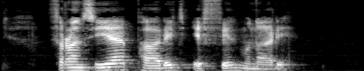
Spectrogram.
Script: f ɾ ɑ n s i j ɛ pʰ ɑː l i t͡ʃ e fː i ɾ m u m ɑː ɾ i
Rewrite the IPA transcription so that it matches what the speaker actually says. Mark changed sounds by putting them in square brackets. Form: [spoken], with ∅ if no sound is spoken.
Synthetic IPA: f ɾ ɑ n s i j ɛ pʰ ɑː [ɾ] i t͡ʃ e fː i [l] m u [n] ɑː ɾ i

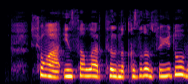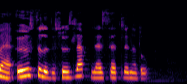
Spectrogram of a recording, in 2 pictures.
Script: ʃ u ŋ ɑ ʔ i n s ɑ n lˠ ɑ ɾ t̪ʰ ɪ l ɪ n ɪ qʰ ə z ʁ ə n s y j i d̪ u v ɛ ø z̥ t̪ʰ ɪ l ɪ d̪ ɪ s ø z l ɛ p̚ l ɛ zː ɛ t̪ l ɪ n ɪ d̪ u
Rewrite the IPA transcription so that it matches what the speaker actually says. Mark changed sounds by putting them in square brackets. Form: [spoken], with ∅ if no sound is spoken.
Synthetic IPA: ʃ u ŋ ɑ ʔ i n s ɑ n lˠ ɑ ɾ t̪ʰ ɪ l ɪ n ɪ qʰ ə z ʁ ə n s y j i d̪ u v ɛ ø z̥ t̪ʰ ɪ l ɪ d̪ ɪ s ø z l ɛ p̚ l ɛ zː ɛ t̪ l ɪ n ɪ d̪ u

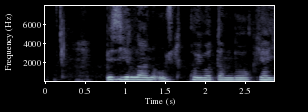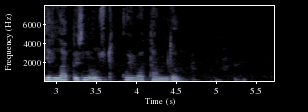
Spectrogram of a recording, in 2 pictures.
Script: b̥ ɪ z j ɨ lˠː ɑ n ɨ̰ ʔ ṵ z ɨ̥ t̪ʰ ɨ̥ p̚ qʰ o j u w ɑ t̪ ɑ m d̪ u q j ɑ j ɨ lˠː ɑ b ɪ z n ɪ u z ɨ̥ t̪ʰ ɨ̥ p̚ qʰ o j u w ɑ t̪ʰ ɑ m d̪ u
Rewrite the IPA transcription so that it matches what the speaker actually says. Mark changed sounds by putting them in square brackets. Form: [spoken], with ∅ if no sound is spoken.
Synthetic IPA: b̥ ɪ z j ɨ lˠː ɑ n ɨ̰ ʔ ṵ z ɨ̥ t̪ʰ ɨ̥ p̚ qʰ o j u w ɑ t̪ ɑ m d̪ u q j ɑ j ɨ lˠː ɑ b ɪ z n ɪ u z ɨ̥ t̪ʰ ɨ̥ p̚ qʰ o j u w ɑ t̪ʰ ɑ m d̪ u

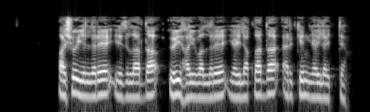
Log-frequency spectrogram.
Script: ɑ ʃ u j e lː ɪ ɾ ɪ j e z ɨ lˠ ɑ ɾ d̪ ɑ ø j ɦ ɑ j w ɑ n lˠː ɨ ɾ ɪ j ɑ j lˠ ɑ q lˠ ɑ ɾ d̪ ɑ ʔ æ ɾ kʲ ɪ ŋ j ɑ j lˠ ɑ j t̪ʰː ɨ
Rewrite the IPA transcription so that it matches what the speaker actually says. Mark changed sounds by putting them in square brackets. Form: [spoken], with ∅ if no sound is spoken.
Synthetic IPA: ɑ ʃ u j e lː ɪ ɾ ɪ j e z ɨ lˠ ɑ ɾ d̪ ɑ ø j ɦ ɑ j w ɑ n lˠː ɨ ɾ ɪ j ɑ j lˠ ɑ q lˠ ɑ ɾ d̪ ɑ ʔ æ ɾ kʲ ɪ [n] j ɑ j lˠ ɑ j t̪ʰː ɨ

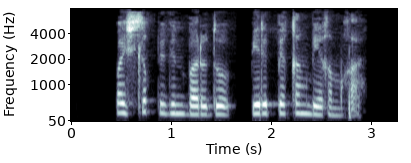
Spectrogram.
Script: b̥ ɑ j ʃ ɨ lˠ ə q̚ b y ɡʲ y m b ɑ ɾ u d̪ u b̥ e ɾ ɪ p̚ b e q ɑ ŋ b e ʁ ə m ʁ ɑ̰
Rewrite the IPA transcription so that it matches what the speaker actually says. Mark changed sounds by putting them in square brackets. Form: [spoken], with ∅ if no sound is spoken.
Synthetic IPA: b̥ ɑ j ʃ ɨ lˠ ə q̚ b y ɡʲ y [n] b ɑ ɾ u d̪ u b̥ e ɾ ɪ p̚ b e q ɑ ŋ b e ʁ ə m ʁ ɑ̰

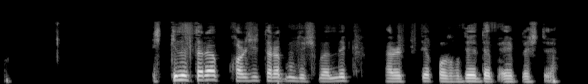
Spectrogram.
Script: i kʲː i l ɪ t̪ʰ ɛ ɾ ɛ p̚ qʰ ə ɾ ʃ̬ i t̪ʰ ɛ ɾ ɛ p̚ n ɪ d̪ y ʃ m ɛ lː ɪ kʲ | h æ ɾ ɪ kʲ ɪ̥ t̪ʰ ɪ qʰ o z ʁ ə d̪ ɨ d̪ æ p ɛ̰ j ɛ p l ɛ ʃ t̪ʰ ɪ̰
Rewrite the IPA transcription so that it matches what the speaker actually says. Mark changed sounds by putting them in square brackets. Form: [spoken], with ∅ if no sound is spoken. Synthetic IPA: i kʲː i l ɪ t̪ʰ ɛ ɾ ɛ p̚ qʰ [ɑ] ɾ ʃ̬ i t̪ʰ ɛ ɾ ɛ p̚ n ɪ d̪ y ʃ m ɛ lː ɪ kʲ | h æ ɾ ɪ kʲ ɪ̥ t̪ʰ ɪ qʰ o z ʁ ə d̪ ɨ d̪ [ɛ] p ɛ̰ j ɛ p l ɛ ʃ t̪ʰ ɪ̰

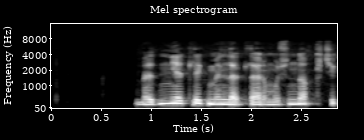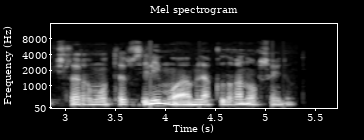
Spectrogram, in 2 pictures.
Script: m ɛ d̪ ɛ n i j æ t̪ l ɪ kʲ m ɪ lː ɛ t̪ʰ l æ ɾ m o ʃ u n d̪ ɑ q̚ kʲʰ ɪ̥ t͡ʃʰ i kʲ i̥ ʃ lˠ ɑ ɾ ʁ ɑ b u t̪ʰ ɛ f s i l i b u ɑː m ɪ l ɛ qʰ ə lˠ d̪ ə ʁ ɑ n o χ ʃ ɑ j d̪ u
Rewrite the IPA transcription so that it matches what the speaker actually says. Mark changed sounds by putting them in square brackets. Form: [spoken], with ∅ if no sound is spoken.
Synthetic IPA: m ɛ d̪ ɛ n i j [ɛ] t̪ l ɪ kʲ m ɪ lː ɛ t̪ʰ l æ ɾ m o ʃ u n d̪ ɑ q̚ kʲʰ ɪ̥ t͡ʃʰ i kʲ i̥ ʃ lˠ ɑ ɾ ʁ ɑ [m] u t̪ʰ ɛ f s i l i [m] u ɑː m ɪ l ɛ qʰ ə lˠ d̪ ə ʁ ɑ n o χ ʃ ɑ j d̪ u

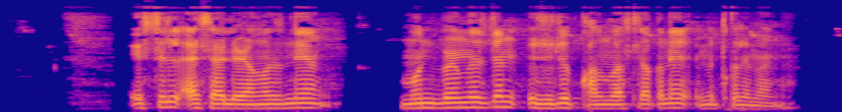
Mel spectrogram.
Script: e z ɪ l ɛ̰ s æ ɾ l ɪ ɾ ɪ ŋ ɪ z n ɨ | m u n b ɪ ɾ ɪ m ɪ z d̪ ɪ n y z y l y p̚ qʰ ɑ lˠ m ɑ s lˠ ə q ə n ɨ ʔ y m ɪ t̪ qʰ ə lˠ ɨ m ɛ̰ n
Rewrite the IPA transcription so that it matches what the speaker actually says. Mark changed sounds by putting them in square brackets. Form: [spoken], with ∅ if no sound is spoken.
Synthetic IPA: e [s] ɪ l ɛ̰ s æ ɾ l ɪ ɾ ɪ ŋ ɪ z n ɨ | m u n b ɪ ɾ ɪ m ɪ z d̪ ɪ n y z y l y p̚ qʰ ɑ lˠ m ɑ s lˠ ə q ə n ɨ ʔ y m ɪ t̪ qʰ ə lˠ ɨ m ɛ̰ n

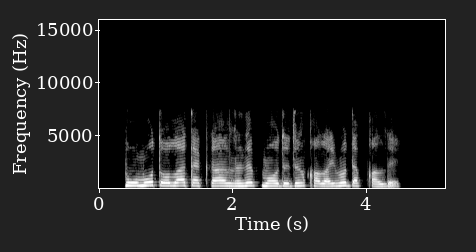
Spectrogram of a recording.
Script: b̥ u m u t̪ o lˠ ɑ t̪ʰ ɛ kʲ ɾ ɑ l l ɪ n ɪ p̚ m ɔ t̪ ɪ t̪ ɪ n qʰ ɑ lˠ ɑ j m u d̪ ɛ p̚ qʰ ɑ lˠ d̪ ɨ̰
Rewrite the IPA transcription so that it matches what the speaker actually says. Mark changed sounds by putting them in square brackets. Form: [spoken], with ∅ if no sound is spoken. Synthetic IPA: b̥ u m u t̪ o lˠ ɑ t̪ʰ ɛ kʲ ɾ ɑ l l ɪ n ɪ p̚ m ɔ [d̪] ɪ [d̪] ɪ n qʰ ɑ lˠ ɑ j m u d̪ ɛ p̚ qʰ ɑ lˠ d̪ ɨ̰

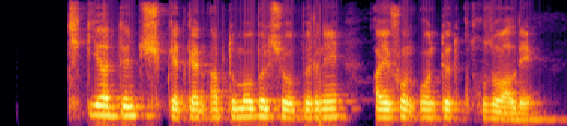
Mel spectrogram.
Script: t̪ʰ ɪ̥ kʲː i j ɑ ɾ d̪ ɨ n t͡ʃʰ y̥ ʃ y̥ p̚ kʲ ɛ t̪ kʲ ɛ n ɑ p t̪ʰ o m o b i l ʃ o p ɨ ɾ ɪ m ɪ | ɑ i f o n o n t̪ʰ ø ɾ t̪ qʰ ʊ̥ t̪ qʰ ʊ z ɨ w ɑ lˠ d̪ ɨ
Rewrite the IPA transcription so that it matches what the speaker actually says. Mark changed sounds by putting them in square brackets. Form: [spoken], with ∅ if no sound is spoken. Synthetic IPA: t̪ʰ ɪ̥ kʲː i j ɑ ɾ d̪ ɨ n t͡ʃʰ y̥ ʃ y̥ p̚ kʲ ɛ t̪ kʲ ɛ n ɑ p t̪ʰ o m o b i l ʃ o p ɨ ɾ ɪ [n] ɪ | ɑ [j] f o n o n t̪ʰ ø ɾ t̪ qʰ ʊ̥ t̪ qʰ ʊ z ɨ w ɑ lˠ d̪ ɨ

